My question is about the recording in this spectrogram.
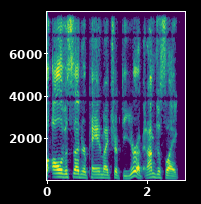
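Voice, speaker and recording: A man of around forty, a guest on a podcast interview, telling his story in a relaxed, rambling way full of "like" and "you know". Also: a little high, brisk, dry recording, clean studio sound. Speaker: podcast guest, ski business owner.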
